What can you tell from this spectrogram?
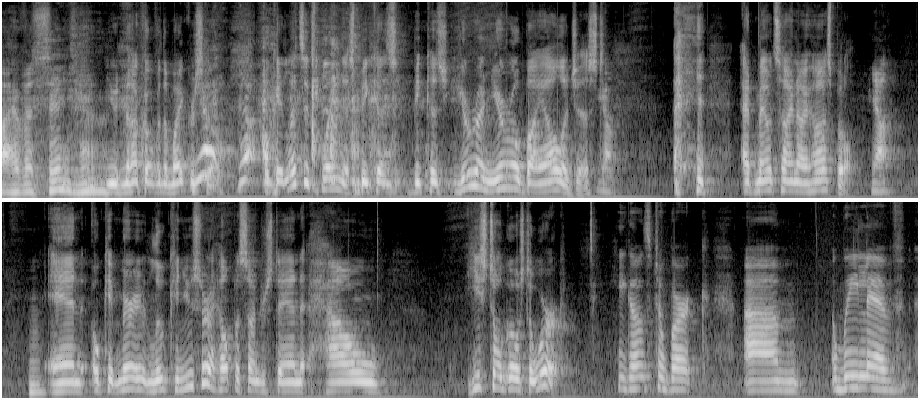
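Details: Adult male interviewer; Typical speech.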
